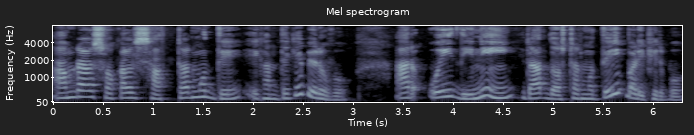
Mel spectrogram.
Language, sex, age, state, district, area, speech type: Bengali, female, 60+, West Bengal, Nadia, rural, spontaneous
